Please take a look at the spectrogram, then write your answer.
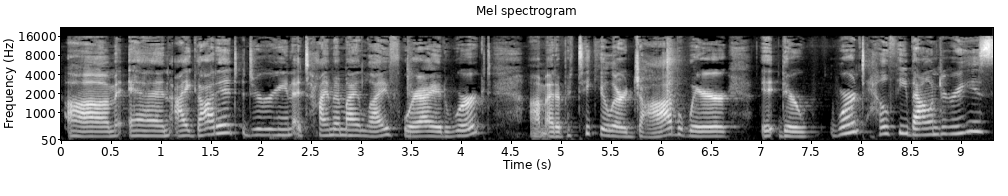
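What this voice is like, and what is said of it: Strained voice. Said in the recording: “my voice sounds a little strained because I am recovering from laryngitis.”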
